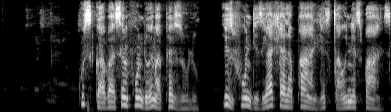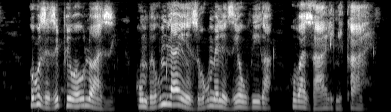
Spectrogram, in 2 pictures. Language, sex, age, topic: North Ndebele, male, 50+, education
